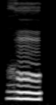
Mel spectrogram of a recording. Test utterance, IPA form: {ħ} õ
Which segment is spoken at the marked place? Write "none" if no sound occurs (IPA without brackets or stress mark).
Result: ɦ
